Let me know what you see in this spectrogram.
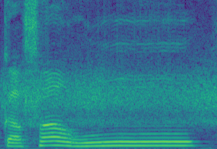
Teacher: لمبا کرنا ہے اس کو کیونکہ واو مدہ ہے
